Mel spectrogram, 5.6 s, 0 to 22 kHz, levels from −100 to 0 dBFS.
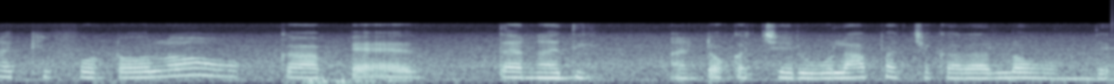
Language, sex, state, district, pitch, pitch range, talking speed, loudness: Telugu, female, Andhra Pradesh, Chittoor, 225 Hz, 210-235 Hz, 130 wpm, -16 LUFS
